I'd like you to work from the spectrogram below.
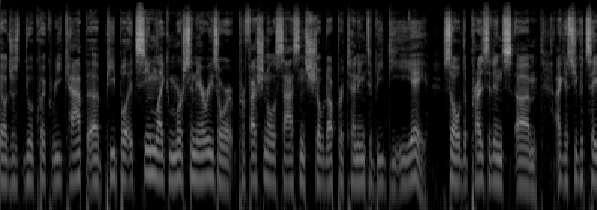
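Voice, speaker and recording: A mid-pitched man talks his way through the day's headlines in a loose, conversational style, weighing in with his own opinions and speculation. He keeps turning to address his listeners directly. The recording is close and dry, with little room sound. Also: darkish tone, no echo. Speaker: podcast host. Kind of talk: solo news commentary podcast.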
